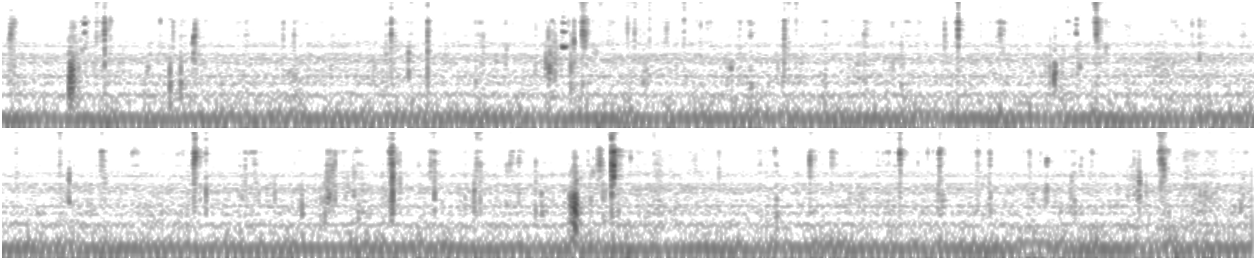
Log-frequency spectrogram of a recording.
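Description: Close-miked chewing of soft, sticky pastry: scattered wet mouth clicks and smacks, with a steady low hum beneath.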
